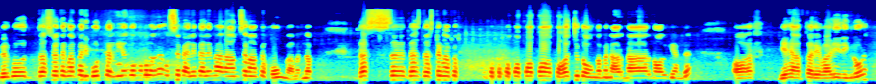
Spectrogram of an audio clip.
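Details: Self-described stammering adult male speaking Hindi, with word and phrase repetitions; stuttering.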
